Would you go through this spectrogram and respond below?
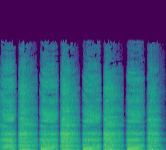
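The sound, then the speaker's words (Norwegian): Rapid, heavy hyperventilating breaths by a person demonstrating hyperventilation, about eight quick forceful in-and-out gasps in a steady rhythm, some with a slight voiced catch, with no talking. “Og Et veldig godt eksempel på det er jo hyperventilering. For hvis, hvis man puster sånn her”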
